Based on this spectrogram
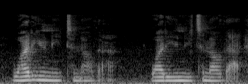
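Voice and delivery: a hint of a patient therapist, low and soft; calm therapist voice. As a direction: lightly voice the therapist's quiet, probing question. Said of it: "my therapist would ask me".

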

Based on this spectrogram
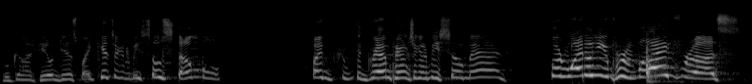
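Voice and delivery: high, pleading, rising to a loud cry; desperate prayer climbing into a cry to God; trembling prayer. Retold or imitated. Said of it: "I was trembling".

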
